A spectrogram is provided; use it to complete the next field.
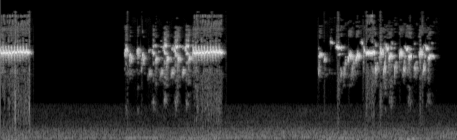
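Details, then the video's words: Goldfinch song opens with a steady high buzzy trill, then after a pause mixes rapid chirps with another sustained buzz, and closes with a tumbling twittered phrase. "The Resonant Chirping of the Goldfinch Bird"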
